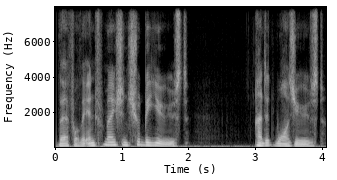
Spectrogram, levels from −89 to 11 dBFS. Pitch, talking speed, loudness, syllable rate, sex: 115 Hz, 135 wpm, -16 LUFS, 5.3 syllables/s, male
